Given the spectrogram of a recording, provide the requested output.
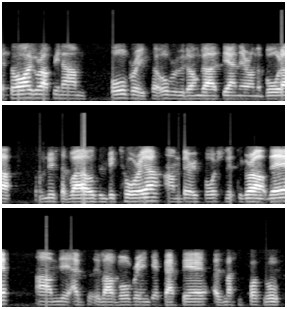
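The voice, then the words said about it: Australian country twang. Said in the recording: “you got a bit of a country twang about you”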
